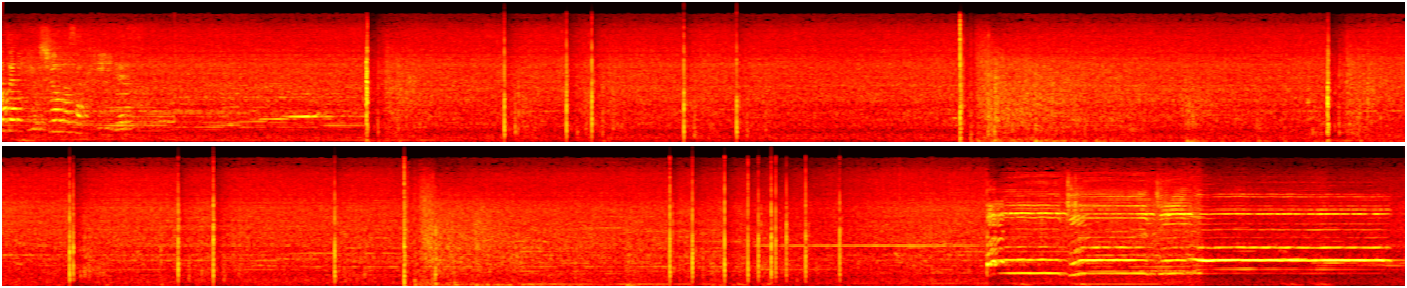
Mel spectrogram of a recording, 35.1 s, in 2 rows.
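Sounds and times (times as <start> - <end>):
firework bangs: 4.3 - 35.0
firework shell booming: 4.5 - 9.8, 12.0 - 20.6, 21.7 - 28.2.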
